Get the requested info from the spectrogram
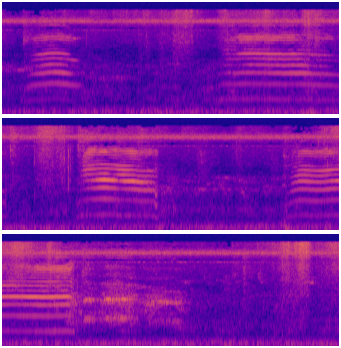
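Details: A male stray cat that comes to a back gate every morning asking for food, meowing hard for attention. Four loud, drawn-out harmonic meows, each slightly falling at the end, come about every two and a half seconds, followed by rustling noise.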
